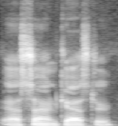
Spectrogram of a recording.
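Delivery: ordinary delivery, nothing marked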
